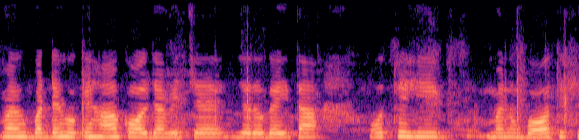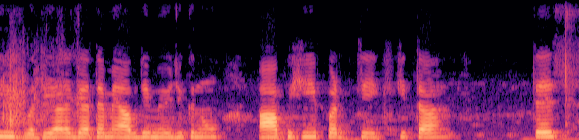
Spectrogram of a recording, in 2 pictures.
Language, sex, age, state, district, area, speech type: Punjabi, female, 18-30, Punjab, Barnala, rural, spontaneous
